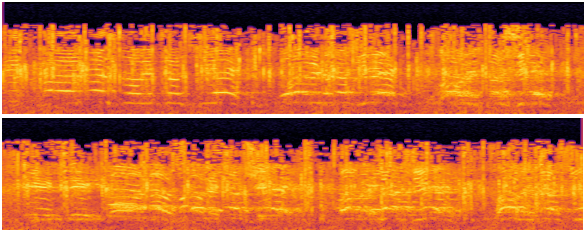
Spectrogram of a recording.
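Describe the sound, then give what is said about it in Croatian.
Citizens outside a police station shout and applaud as a teacher walks out, a dense, continuous din of many raised voices mixed with clapping throughout. “građani su je dočekali aplauzom i povicima da je ponos čaršije.”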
